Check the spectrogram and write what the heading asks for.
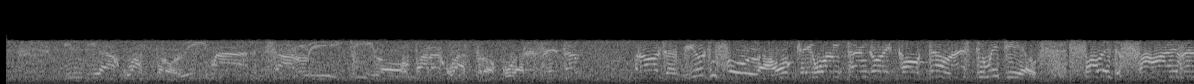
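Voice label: SSB qso, 144 MHz, amateur radio; JN54PD 709; NAC qso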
